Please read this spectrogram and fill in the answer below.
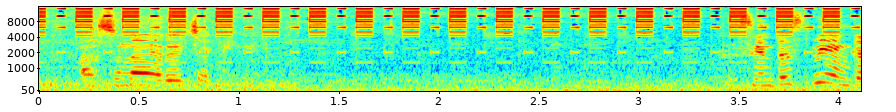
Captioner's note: bleep sound becomes more rapid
